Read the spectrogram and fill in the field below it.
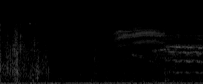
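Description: A horse in a video game gives a drawn-out whinny after a couple of soft thuds, the neigh rising and wavering for about a second, fairly close and clear against a low background hum.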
